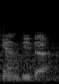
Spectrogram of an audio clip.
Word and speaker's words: Candida: I say Candida because that's the proper way of pronouncing Candida.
